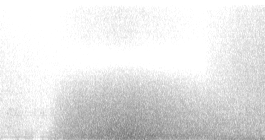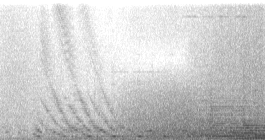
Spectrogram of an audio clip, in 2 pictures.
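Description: Opening of an instrumental track: after about a second of near silence, a surf-like wash of noise swells up. From about six seconds, falling sweeps and sustained pitched notes come in and the music grows steadily louder.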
